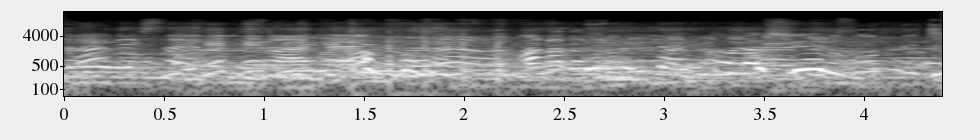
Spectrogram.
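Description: Several people talking at once in a large hall: overlapping chatter and conversation, with no single voice standing out.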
